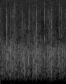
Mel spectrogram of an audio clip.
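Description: A brief burst of audience applause at a panel discussion in Utica, steady clapping from a small crowd heard fairly faintly for about a second.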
